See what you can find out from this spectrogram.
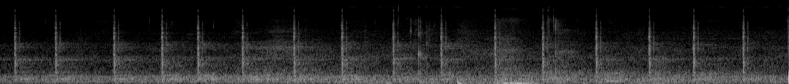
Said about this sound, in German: Das Ticken äh, des Geigerzählers ist immer noch ungefähr stetig.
